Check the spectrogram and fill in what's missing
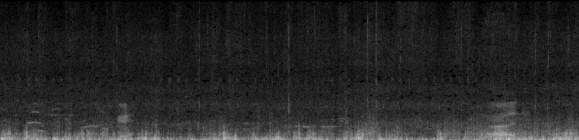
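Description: A motorboat travels across the open sea, its low engine drone and water wash continuous under heavy wind buffeting on the microphone, with gusts rising and falling throughout.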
